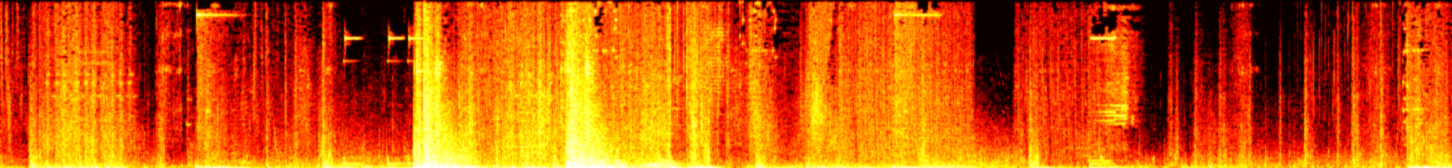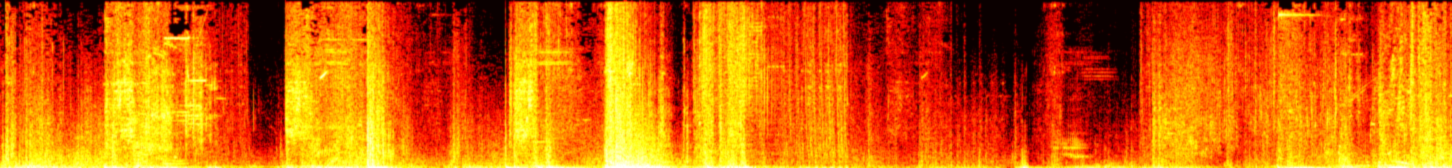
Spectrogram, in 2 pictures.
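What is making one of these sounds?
Guns fire in loud bursts with sharp blasts and explosions.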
